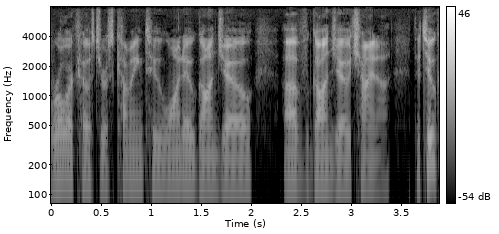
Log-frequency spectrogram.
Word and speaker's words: Guangzhou: Dueling Intamin coasters are being built in Wanda Guangzhou, China, and I actually looked up how to pronounce that. It's Guangzhou.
